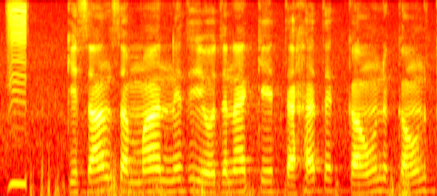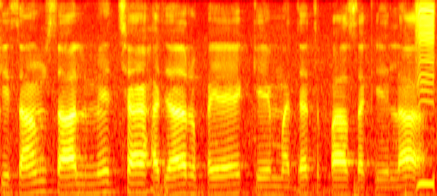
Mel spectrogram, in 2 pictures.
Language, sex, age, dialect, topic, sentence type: Bhojpuri, male, 18-24, Northern, agriculture, question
